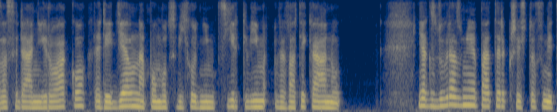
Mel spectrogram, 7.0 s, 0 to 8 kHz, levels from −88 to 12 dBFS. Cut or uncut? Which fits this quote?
cut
